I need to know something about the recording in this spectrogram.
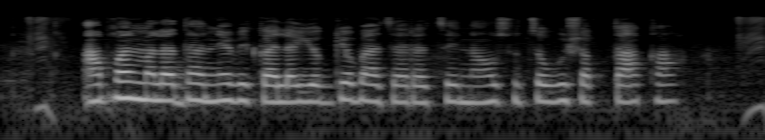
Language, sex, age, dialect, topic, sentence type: Marathi, female, 18-24, Standard Marathi, agriculture, statement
